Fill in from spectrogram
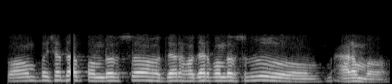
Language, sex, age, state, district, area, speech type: Odia, male, 18-30, Odisha, Dhenkanal, rural, conversation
